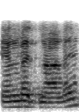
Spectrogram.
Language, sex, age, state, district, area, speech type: Tamil, male, 18-30, Tamil Nadu, Cuddalore, rural, conversation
